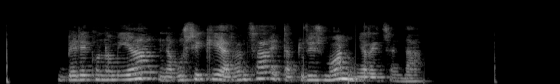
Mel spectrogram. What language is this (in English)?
Basque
